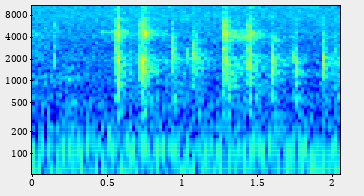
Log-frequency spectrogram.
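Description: A digital wallet PIN being tapped out on a computer keyboard: a short burst of about a dozen faint, close key clicks at an uneven pace, with no talking.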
